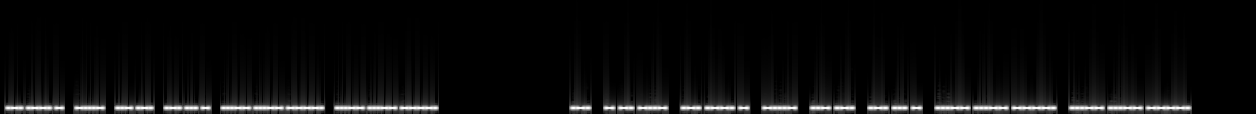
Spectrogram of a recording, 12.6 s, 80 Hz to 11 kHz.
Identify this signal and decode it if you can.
Morse code, heard as a keyed tone, about 61 wpm, 700 Hz. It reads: RPT <BT> UR RST 339 339 R TNX RPT <BT> UR RST 339 339
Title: Speed-Racing Common QSO Phrases Encore - 50wpm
